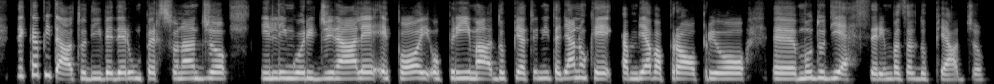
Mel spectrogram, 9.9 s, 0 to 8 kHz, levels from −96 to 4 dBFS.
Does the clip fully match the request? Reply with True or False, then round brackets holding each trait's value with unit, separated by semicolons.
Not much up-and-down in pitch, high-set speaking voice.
True (1.3 semitones; 210 Hz)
